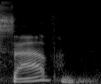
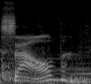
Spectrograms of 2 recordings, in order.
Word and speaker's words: salve: it called healing cell did you know it's sav does it have to be that that's the correct pronunciation if you say healing salve like me and cinderin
